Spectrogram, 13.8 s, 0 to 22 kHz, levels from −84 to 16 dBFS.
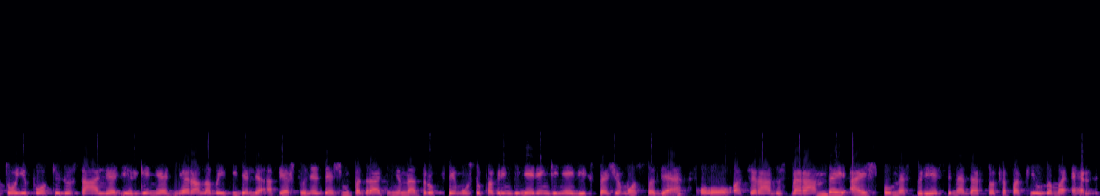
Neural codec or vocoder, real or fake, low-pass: none; real; 7.2 kHz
